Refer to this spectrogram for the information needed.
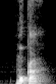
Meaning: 1. mocha (type of coffee) 2. mocha (flavour) 3. mocha (colour)
- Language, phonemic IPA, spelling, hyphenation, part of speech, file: Dutch, /ˈmɔ.kaː/, mokka, mok‧ka, noun, Nl-mokka.ogg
